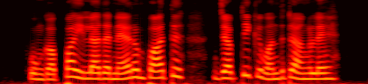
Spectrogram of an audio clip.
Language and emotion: Tamil, fearful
